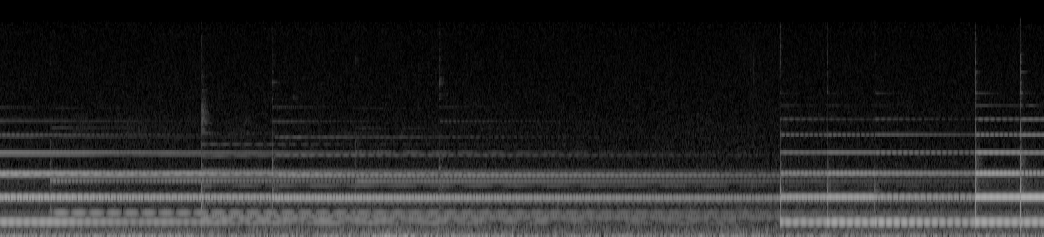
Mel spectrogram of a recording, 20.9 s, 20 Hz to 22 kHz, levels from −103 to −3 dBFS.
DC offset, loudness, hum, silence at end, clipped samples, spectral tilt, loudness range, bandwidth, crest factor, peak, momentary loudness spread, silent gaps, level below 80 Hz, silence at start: under 0.1%; -46 LUFS; none; 0 s; under 0.1%; -7.5 dB/octave; 11 LU; 15.5 kHz; 16 dB; -28 dBFS; 16 LU; none; -62 dBFS; 0 s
